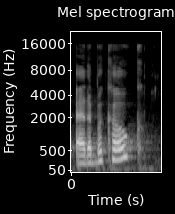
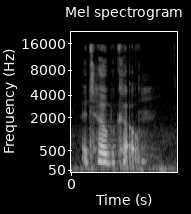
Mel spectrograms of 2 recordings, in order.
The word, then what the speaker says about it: Etobicoke: If you've watched Don't Fuck With Cats, you know they pronounce it Etobicoke. That is wrong. Etobicoke.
